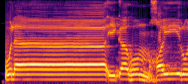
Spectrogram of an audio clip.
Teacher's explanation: خا کو موٹا کریں، را کو بھی موٹا کر کے پڑھیں گے ، را اور لام آپس میں ملائیں گے، اولئک ہم خیر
